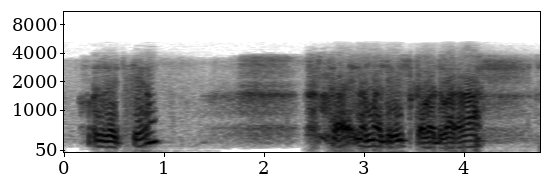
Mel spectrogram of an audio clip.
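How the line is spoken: Sarcastic exclamation. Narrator (Russian): воскликнул Истман язвительно

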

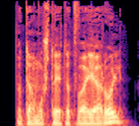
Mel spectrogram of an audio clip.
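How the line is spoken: Wry snort, demon. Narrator (Russian): хмыкнул демон

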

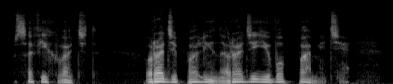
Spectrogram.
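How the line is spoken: Tearful whisper. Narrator (Russian): прошептала она, с трудом сдерживая собственные слезы

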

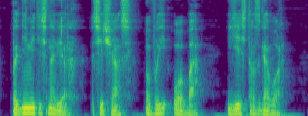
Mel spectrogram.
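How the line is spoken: Quiet command. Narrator (Russian): негромко распорядился

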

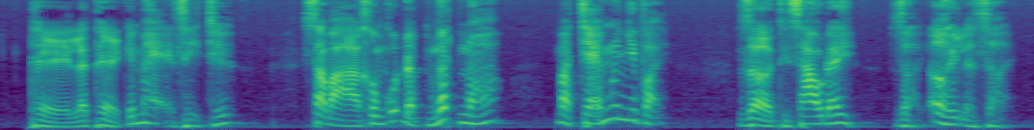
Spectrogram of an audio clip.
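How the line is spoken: Furious shout. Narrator (Vietnamese): cơn giận dữ bùng lên mà quát

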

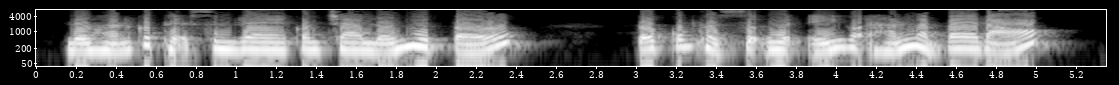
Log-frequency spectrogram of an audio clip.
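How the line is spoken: Laughing. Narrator (Vietnamese): bật cười nói

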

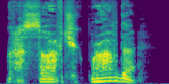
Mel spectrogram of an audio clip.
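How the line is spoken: Joyful whisper. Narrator (Russian): шепотом радовалась Кристина

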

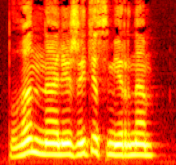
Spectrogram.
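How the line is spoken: Displeased grumble. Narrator (Russian): недовольно буркнул целитель

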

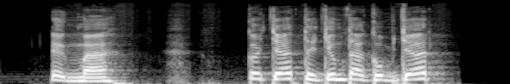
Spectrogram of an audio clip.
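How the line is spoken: Sudden desperate shout. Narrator (Vietnamese): tôi đột nhiên hét lên

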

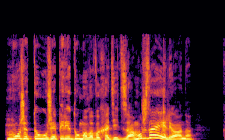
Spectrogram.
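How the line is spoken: Shouting. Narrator (Russian): кричала Ирио

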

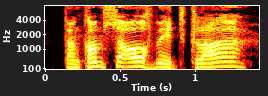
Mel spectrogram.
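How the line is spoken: Policeman snapping. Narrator (German): schnauzt der Polizist zu Paule

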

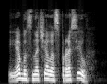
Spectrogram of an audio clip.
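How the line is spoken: Smirking grunt. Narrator (Russian): хмыкнул Жеглов

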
